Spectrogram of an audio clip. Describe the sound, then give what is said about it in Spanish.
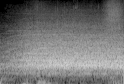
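A live audience shouts together in a dense, sustained roar that swells slightly louder over a second and a half, many voices blending into one continuous wall of noise. “Muy flojo, ¿eh? ¡Más alto!”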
